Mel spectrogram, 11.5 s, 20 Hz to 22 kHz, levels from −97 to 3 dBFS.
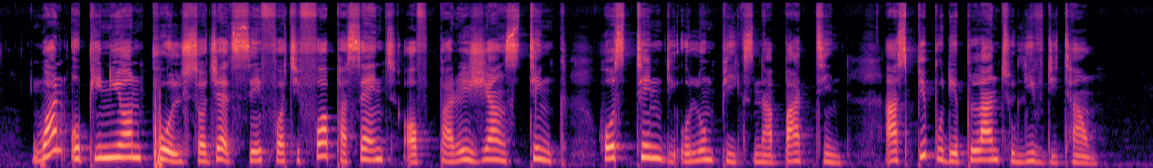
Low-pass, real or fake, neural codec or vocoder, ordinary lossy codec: none; real; none; none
